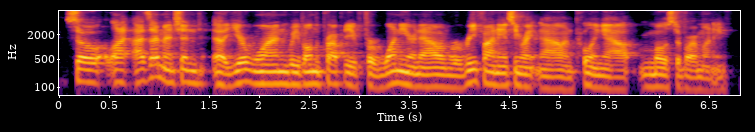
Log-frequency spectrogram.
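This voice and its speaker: A man's voice: fairly low pitch, steady tone, a little fast. A man speaking as a podcast interview guest, a real estate investor explaining things conversationally and step by step.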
